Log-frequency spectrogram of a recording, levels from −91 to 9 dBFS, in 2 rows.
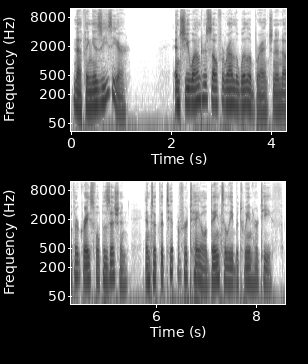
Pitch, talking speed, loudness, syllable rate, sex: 115 Hz, 180 wpm, -21 LUFS, 5.5 syllables/s, male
